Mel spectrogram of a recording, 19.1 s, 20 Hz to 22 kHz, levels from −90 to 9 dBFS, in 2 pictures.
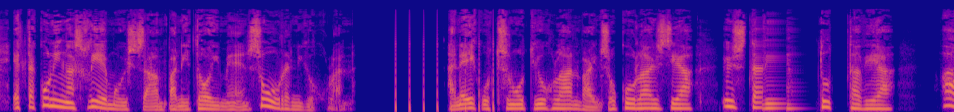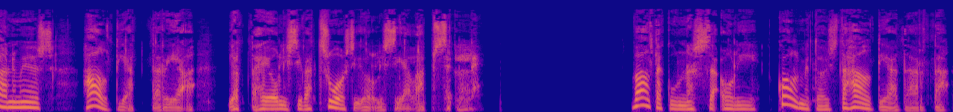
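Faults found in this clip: Train of clicks, 3.96–4.95 s: regular ticking at about 7 per second, roughly seven clicks, peaks about 10 dB above the sound. Near-identical pulse shape points to likely electrical interference or a faulty connection or power supply injecting periodic impulses.

Burst of packet loss, 7.57–7.66 s: short held, decaying tail, about 55 ms of concealment, then the audio jumps ahead with about 60 ms missing. Consecutive packets were lost or arrived late, and the receiver extended the last frame while fading it down.

Long network dropout, 7.69–7.90 s: a fading buzz or hiss for about 180 ms with no true silence, and about 180 ms of the sound is gone on resume. This is likely a stall in the network path, with the concealment covering the whole gap.

Long network dropout, 7.93–8.20 s: another fading fill of about 237 ms, with about 20 ms of silence at its end and about 240 ms lost. 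It has the same likely network stall mechanism, and the concealment ran out just before the audio came back.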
